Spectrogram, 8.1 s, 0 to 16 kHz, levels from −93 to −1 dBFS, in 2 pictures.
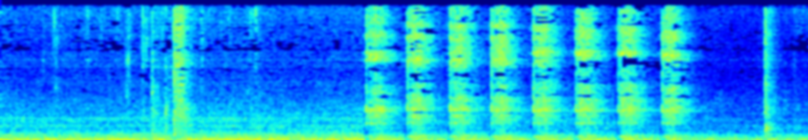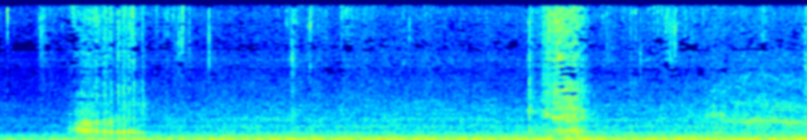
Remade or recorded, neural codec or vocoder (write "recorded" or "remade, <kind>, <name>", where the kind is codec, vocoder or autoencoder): remade, vocoder, BigVGAN v2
